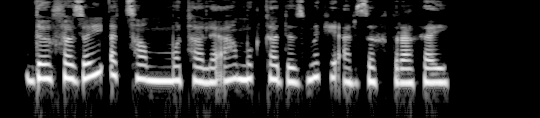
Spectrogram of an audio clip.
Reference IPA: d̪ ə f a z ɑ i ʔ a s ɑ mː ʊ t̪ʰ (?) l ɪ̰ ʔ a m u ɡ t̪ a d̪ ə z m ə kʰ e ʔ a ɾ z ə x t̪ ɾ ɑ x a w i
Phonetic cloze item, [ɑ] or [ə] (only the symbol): ɑ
